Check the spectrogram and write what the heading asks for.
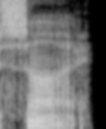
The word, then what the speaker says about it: si: shh, with a deep sigh, which is associated with the liver. HE, pronounced like her, with a yawn, which is associated with the heart. SI, pronounced like sir, with a slow exhale, which is associated with the lungs.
